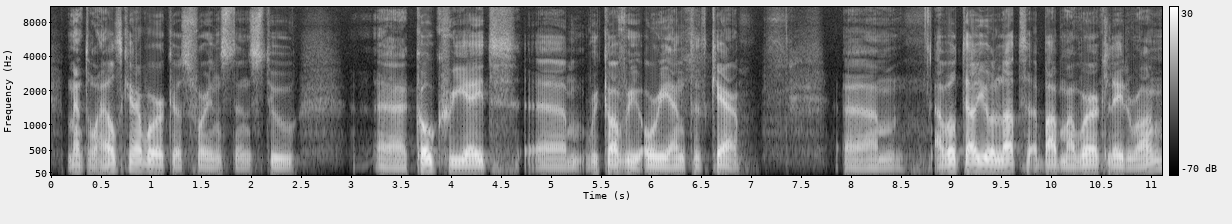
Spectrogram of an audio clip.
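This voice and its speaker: With a dry, close sound and no echo, a man speaks fairly slowly in a very deep, low pitch with ordinary pitch variation. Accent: Dutch. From Netherlands. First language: Dutch. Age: 40s. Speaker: peer support worker, keynote speaker. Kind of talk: lecture. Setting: stage with audience. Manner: hesitant, many fillers.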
